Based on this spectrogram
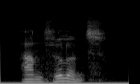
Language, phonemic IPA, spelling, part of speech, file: Dutch, /aɱˈvʏlənt/, aanvullend, adjective / verb, Nl-aanvullend.ogg
- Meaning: present participle of aanvullen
